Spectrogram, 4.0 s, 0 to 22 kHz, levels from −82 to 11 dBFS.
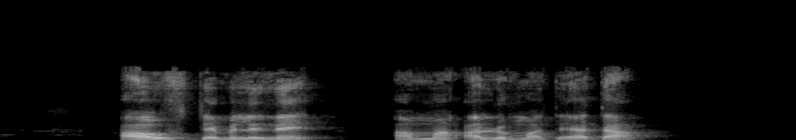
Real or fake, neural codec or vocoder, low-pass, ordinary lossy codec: real; none; 10.8 kHz; Opus, 24 kbps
